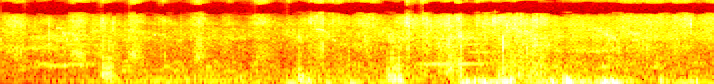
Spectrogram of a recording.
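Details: Wild boar from a pair of young, affectionate, human-raised animals; soft low grunts begin sparsely, then build into a denser run of deeper, louder snorting grunts toward the end, with a faint whistled tone in the background.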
